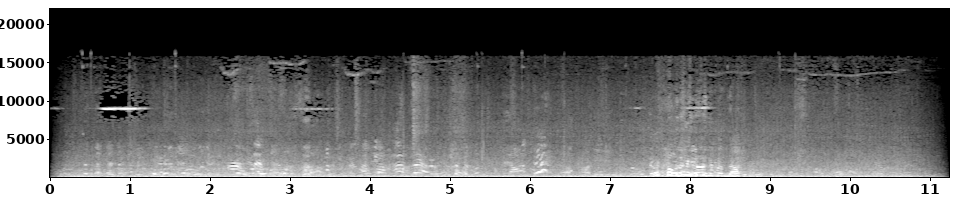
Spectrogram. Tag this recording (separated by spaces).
field-recording korea laugh seoul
